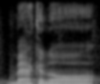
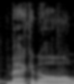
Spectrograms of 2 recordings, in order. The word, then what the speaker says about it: Mackinac: It's spelled that way, but that's like the Native American spelling. And so some places are called Mackinac, which is spelled with an A-W. Which is spelled how it sounds, which is like when the English settlers came in, they called it that or spelled that way. And then some places you'll find the AC ending, which is the silent C.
